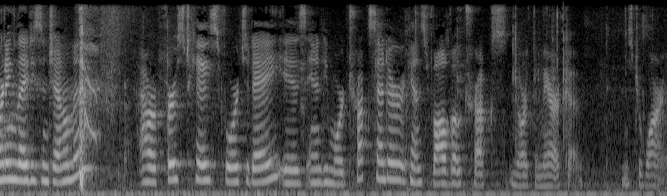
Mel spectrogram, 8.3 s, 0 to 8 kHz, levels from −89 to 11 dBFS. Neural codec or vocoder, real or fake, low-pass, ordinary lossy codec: none; real; 7.2 kHz; AAC, 48 kbps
